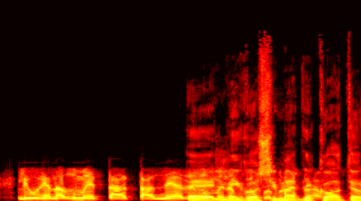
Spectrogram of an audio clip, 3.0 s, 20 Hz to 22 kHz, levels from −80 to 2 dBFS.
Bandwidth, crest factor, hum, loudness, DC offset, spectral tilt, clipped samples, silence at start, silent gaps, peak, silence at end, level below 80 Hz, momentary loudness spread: 18 kHz; 14 dB; none; -16 LUFS; under 0.1%; -5 dB/octave; under 0.1%; 0.15 s; none; -2 dBFS; 0 s; -54 dBFS; 3 LU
